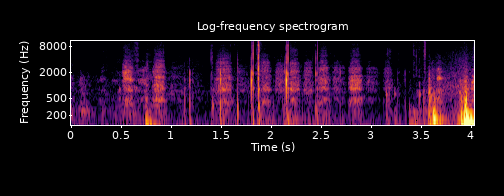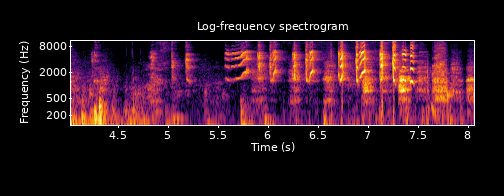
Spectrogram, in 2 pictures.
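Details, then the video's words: Siberian Husky talking back at its owner and refusing to do as told: scattered clicks and breathy panting, then a loud stretch of warbling, wavering howl-like yodels that rise and fall rapidly over the last few seconds. "Husky Argues And Refuses To Sit"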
